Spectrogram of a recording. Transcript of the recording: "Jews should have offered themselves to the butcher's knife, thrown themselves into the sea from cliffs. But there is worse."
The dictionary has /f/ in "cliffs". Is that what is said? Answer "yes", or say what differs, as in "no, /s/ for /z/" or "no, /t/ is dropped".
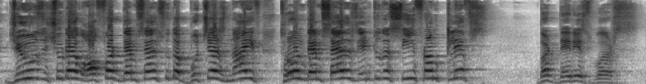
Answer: yes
